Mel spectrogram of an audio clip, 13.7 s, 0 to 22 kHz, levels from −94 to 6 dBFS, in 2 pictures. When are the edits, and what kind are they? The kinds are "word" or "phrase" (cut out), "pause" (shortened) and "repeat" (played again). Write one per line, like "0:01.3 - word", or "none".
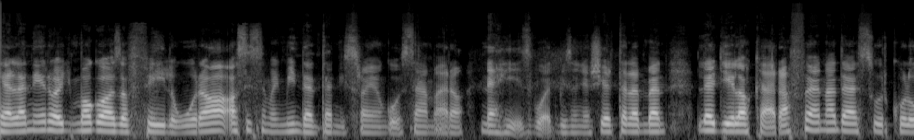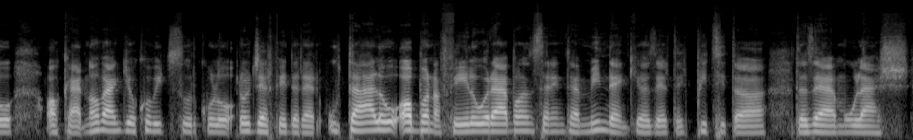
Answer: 0:03.5 - pause
0:08.6 - word
0:12.8 - word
